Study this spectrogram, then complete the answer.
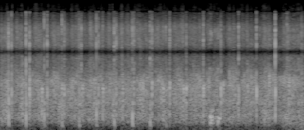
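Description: An audience gives a round of applause, many hands clapping in a dense, steady patter that carries on evenly at moderate volume for several seconds.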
